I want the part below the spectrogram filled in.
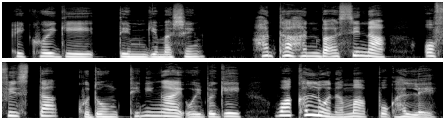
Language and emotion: Manipuri, sad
